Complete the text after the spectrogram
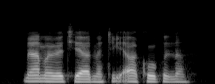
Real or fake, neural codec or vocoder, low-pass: fake; codec, 16 kHz, 1 kbps, FunCodec, trained on Chinese and English, 50 frames a second; 7.2 kHz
